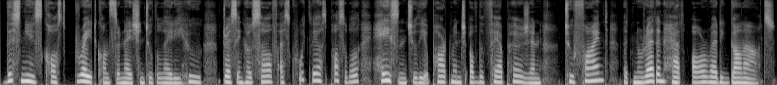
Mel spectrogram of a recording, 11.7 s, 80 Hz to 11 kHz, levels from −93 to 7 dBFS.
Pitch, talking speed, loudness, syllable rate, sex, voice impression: 205 Hz, 160 wpm, -20 LUFS, 4.9 syllables/s, female, feminine, slightly young, slightly relaxed, slightly powerful, bright, soft, raspy, slightly cute, calm, friendly, reassuring, elegant, kind, modest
